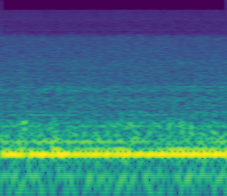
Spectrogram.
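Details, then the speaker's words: Engine on the dyno after ignition timing advance was added: steady, even idle with a smooth low hum and no stumbles or misses. Its tone changed dramatically and it sounds smoother and happier. "i added timing to it and the whole engine changed tone dramatically i don't know if you heard that or not that was a big change of tone so that's that's good i mean it's a little happier now i just sounded smoother"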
